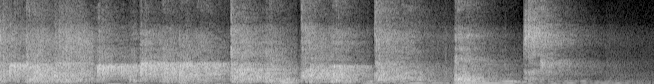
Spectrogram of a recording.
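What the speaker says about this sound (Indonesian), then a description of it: "Semua tepuk tangan dulu buat Claudia." A classroom of pupils claps for Claudia in a run of quick, loud bursts of hand claps and taps that come in uneven groups and fade toward the end.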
